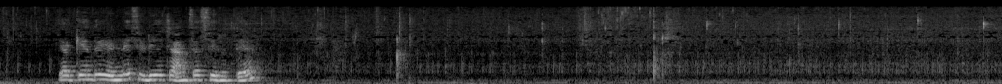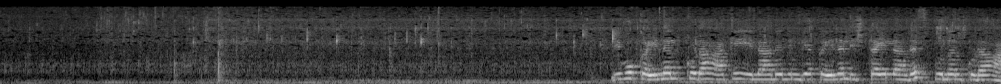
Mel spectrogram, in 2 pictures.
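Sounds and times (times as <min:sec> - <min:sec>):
chicken deep-frying in hot oil: 0:00.0 - 0:20.0.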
